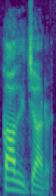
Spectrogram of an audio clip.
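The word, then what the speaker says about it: culture: ভুল করে যেমন দেখো কালচার এখানে বলতো এখানে ওয়ার্ড প্যাটার্ন কোনটি এখানে টি ইউ আর ই এর উচ্চারণ হয় চার এটি হচ্ছে ওয়ার্ড প্যাটার্ন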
